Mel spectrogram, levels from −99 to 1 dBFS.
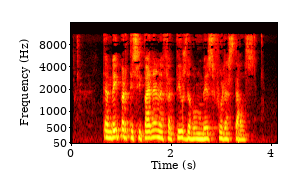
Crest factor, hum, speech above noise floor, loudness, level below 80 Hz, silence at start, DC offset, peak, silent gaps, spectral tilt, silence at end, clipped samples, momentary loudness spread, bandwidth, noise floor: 16 dB; none; 39 dB; -23 LUFS; -58 dBFS; 0.65 s; under 0.1%; -8 dBFS; none; -5 dB/octave; 0.45 s; under 0.1%; 11 LU; 11.5 kHz; -62 dBFS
